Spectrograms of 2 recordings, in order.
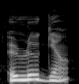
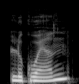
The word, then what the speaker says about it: Le Guin: C'est un poème de Ursula Le Guin, je crois que ça se prononce comme ça en français. En américain, puisqu'elle est américaine, vous diriez Ursula Le Guin, Ursula K. Le Guin, plus précisément.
